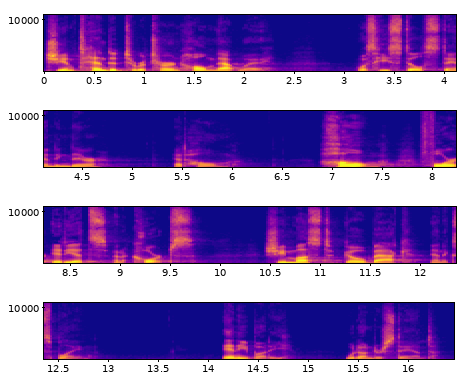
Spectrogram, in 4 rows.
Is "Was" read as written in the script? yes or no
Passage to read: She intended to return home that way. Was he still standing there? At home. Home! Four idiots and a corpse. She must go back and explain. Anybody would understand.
yes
